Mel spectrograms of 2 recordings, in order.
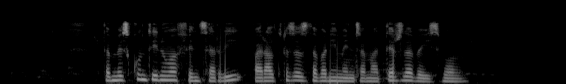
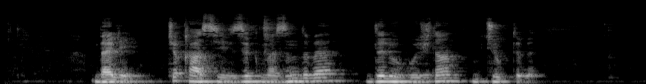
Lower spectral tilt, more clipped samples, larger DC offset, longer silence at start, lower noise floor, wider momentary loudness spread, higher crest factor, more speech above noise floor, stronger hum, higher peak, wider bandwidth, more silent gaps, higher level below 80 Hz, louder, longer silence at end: about the same, -4.5 dB/octave vs -5.5 dB/octave; neither; neither; second, 0.75 s vs 0.9 s; first, -80 dBFS vs -65 dBFS; second, 9 LU vs 13 LU; first, 24 dB vs 18 dB; about the same, 44 dB vs 42 dB; neither; second, -12 dBFS vs -6 dBFS; second, 8 kHz vs 10.5 kHz; neither; second, -68 dBFS vs -54 dBFS; second, -35 LUFS vs -24 LUFS; about the same, 1 s vs 1.1 s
